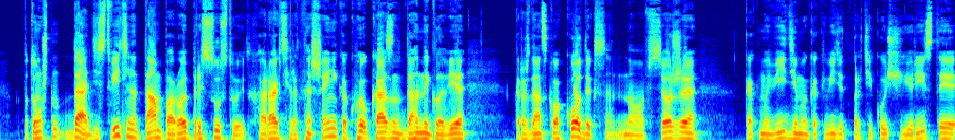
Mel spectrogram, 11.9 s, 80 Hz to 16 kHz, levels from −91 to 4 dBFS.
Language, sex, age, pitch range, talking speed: Russian, male, 20-39, 95-115 Hz, 135 wpm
